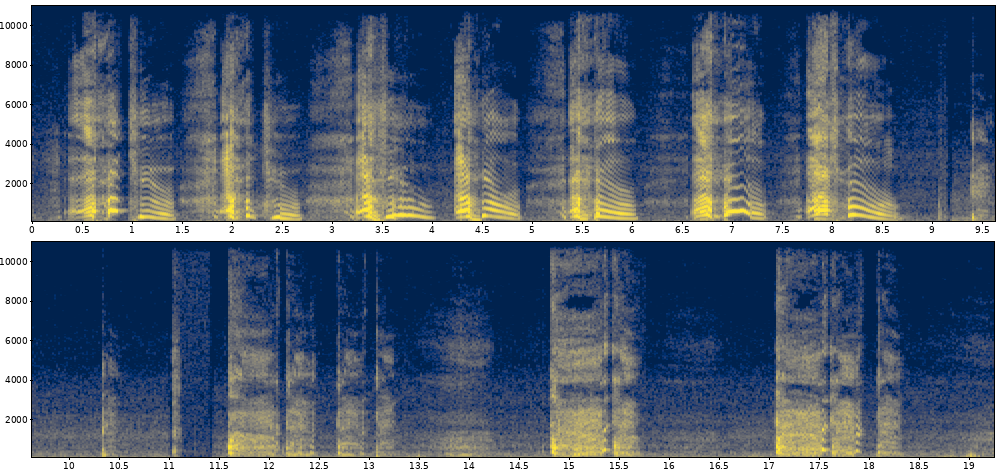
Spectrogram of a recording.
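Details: Patient who tested positive for influenza A after an ER visit, with high fever, body aches, runny nose and congested coughing. About seven harsh, voiced coughs in a row, then sniffling and throat clearing in a quiet room.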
